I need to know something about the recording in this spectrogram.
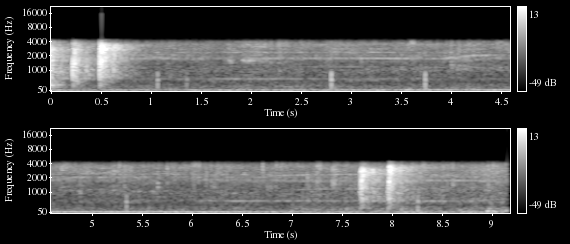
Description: Clapping and electrical vibrations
